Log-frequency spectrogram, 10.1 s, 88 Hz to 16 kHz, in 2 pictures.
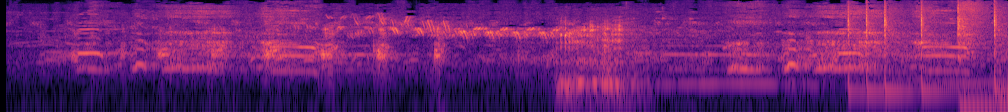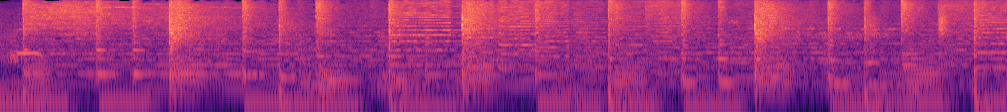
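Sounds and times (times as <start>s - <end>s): chickens clucking: 0.0s - 5.3s.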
